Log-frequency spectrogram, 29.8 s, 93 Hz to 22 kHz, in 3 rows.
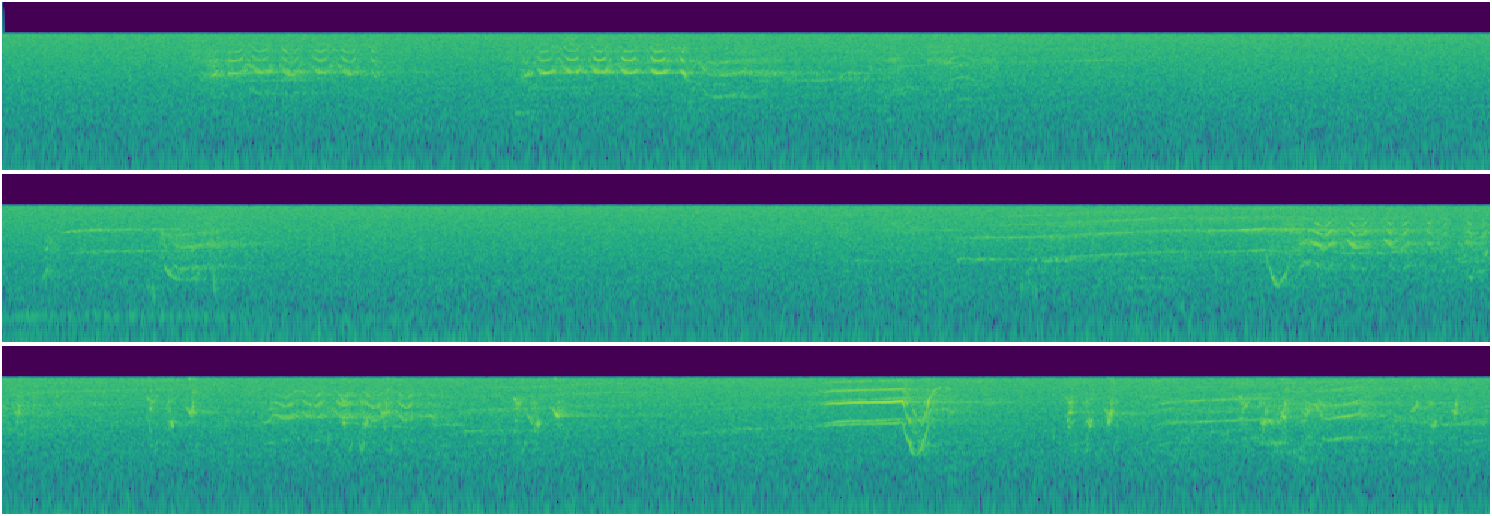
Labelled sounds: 1.3	2.4	killer whale, northern resident, 1.9 to 3.6 kHz
3.5	6.5	killer whale, northern resident, 0.93 to 3.7 kHz
7.1	7.4	killer whale, northern resident, 3.2 to 3.4 kHz
10.3	11.6	killer whale, northern resident, 0.80 to 3.7 kHz
16.3	18.9	killer whale, northern resident, 0.96 to 5.8 kHz
21.0	21.3	killer whale, northern resident, 2.4 to 3.0 kHz
21.6	22.0	killer whale, northern resident, 2.0 to 2.6 kHz
22.7	24.0	killer whale, northern resident, 1.3 to 6.4 kHz
24.6	26.1	killer whale, northern resident, 0.80 to 7.3 kHz
27.2	29.7	killer whale, northern resident, 0.83 to 6.9 kHz

